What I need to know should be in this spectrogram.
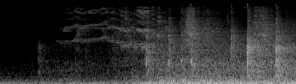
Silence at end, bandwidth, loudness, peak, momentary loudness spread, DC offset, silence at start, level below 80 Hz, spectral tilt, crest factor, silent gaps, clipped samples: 0 s; 17.5 kHz; -27 LUFS; -6 dBFS; 20 LU; under 0.1%; 0 s; -30 dBFS; -4.5 dB/octave; 20 dB; none; under 0.1%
